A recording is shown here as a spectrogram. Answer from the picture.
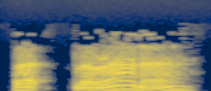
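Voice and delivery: high, loud protesting call; crying out. A narrator's reading. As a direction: cry out to stop her. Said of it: "Tasselhoff cried".

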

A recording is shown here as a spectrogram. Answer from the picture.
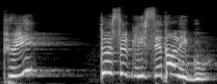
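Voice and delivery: high, sly little voice; Tom Pouce, tiny boy. A narrator's reading. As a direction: coax the wolf, high and small. Tom Pouce guides the wolf.

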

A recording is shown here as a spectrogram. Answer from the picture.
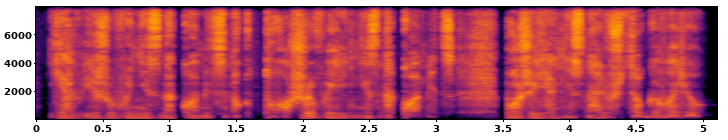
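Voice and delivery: soft, breathy apologetic murmur; hushed, rambling nervous voice; timid, flustered man. Acted. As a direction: plead in confusion, half whispering. Plays timid Ivan hiding.

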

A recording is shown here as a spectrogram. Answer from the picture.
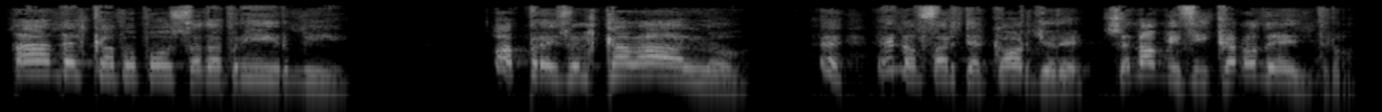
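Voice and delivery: loud, high, hurried calling; urgent shout. Acted. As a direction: shout the plea, keep it urgent. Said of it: "gridò".

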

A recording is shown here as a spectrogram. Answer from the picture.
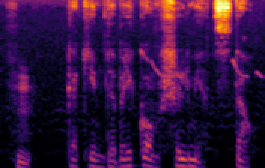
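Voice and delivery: hushed, softened aside; confidential whisper. A narrator's reading. Егор Егорыч to the doctor about the general, whispering. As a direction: mutter slyly into someone's ear. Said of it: "шепнул Егор Егорыч доктору на ухо".

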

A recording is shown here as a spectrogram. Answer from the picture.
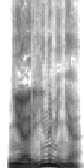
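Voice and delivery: shouting match. A narrator's reading. Shouting match, she protests.

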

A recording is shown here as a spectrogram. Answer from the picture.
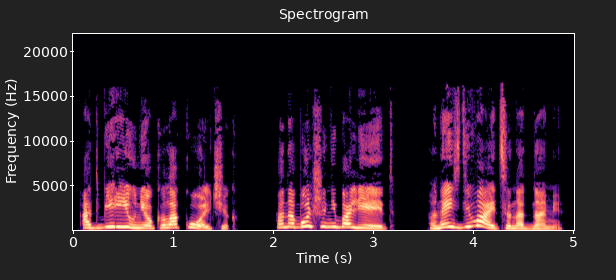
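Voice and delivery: loud, high angry complaint. A narrator's reading. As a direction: demand it furiously. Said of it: "сердито крикнула Пиппа".

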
